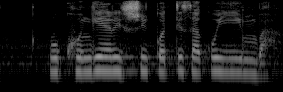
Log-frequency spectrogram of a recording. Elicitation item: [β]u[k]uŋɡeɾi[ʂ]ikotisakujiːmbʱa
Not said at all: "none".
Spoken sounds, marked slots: β, kʰ, ʂ

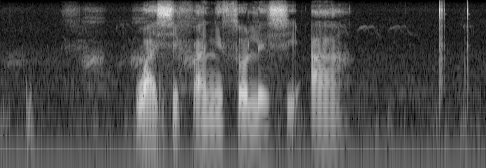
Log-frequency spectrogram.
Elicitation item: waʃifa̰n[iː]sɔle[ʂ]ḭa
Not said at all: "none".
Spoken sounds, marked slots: i, ʃ

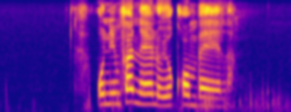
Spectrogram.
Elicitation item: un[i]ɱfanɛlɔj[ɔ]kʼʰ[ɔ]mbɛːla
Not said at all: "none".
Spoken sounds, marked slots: i, ɔ, ɔ

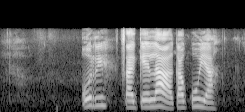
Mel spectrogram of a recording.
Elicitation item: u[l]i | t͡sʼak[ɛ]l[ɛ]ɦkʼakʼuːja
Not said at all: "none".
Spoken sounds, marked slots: r, ɛ, a

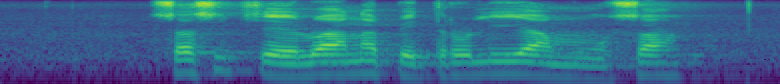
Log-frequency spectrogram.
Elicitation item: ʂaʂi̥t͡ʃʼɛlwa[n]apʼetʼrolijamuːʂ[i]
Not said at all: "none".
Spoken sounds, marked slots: n, a

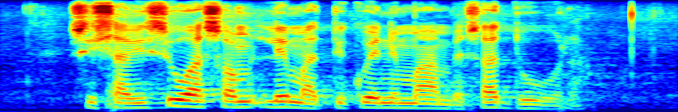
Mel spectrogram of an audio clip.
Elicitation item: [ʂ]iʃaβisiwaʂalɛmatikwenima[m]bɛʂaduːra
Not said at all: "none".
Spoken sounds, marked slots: ʂ, m

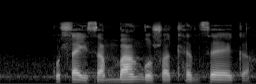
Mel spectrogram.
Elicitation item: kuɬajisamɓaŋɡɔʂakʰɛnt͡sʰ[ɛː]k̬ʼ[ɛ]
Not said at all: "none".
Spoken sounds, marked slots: ɛː, a

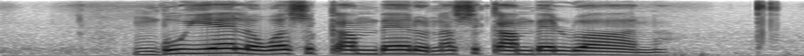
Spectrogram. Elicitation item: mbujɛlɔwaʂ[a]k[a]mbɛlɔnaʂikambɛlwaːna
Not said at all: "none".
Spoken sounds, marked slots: i, a

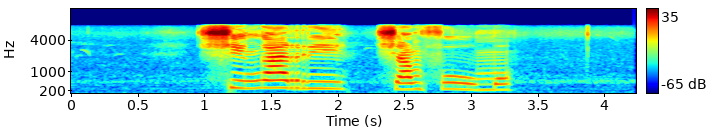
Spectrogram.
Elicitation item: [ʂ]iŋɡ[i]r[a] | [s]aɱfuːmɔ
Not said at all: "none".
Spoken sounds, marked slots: ʃ, a, i, ʃ

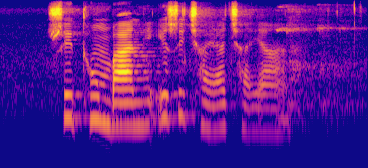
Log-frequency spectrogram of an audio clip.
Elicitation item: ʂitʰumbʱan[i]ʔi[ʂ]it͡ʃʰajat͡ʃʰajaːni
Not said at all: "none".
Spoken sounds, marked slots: i, ʂ

